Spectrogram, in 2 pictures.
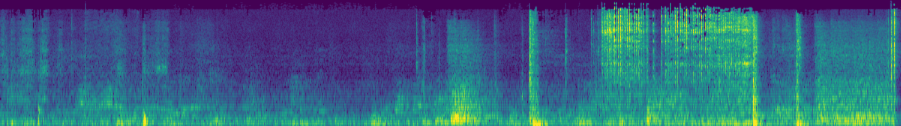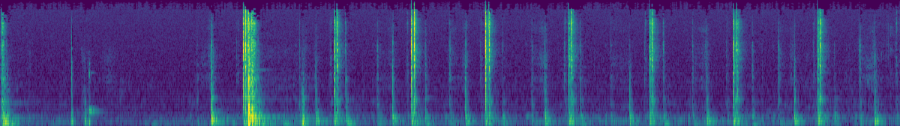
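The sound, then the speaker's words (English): Typewriter clatter: a long stretch of rapid, dense key strikes and mechanical rattling, then after a short quiet pause a slower series of sharp, evenly spaced clicks. “Typewriter one.”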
